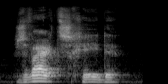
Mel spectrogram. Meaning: 1. the sheath of a sword 2. a razor clam, a jack-knife clam; bivalve of the genus Ensis
- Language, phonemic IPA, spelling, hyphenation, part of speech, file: Dutch, /ˈzʋaːrtˌsxeː.də/, zwaardschede, zwaard‧sche‧de, noun, Nl-zwaardschede.ogg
